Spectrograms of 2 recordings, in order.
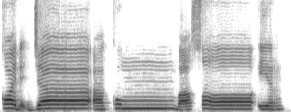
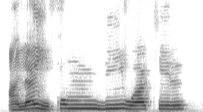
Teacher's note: Awak jangan terlalu rapatkan tapi kena renggangkan sedikit. Pastikan bunyi mim tu kena sembunyikan kepada huruf ba. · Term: ihfa' syafawi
